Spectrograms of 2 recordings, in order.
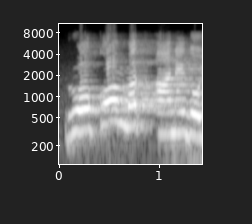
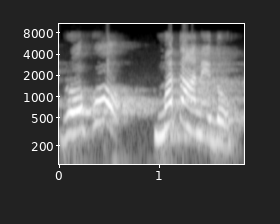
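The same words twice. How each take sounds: First: It runs on without any pause inside. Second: A short pause comes after 'roko'. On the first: It is unclear whether to stop him or let him come. "यहां पर स्पष्टीकरण नहीं हो रहा है" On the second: Stop him there; do not let him come. "मतलब उसको वहीं रोक लो, मत आने दो"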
